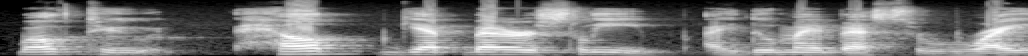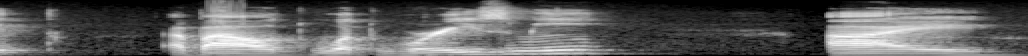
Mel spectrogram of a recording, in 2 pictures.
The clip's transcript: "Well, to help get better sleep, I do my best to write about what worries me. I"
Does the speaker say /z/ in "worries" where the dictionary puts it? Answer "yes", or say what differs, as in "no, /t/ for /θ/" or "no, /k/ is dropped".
yes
